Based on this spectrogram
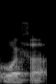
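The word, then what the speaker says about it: Urfa: A slight change in the uh pronunciation and in Turkish as I said still orpha or sonly orpha. Um my friend and colleague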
